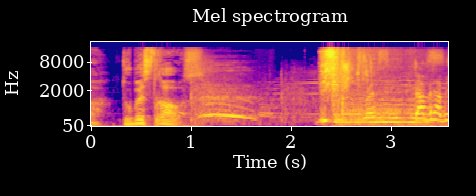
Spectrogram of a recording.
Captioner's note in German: Erschrockenes Atmen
